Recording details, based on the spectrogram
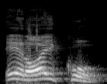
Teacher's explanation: Heróico é derivado de herói. Continua com o ditongo aberto, mas agora não é mais uma oxítona, e sim uma paroxítona.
